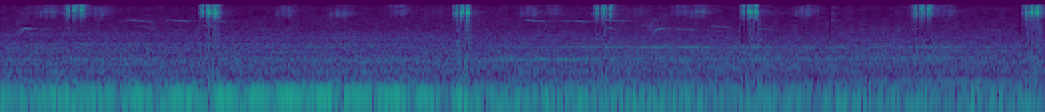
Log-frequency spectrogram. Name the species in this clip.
Pholidoptera griseoaptera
